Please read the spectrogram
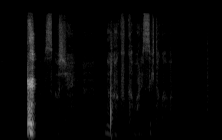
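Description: A person's brief, sharp vocal sound about half a second in, followed by faint breathy, whispered mouth sounds and a small click.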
